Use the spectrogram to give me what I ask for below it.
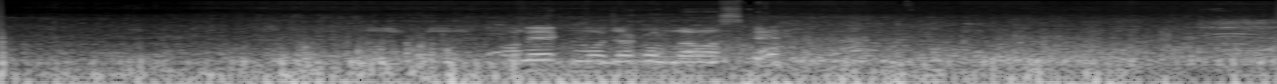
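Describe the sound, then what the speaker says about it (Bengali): A small boat moving over open water on a blustery day, with wind buffeting the microphone and water rushing beneath. A person talks over the steady roar. "নৌকা ভ্রমণ"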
